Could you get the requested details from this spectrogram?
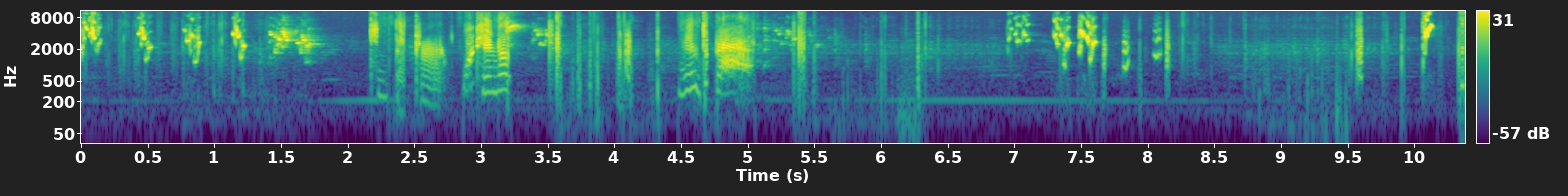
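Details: A male talking budgerigar chatters in rapid, scratchy bursts, mixing mimicked speech, including learned commands like "wave" and "turn around", with bright chirps and warbles.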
